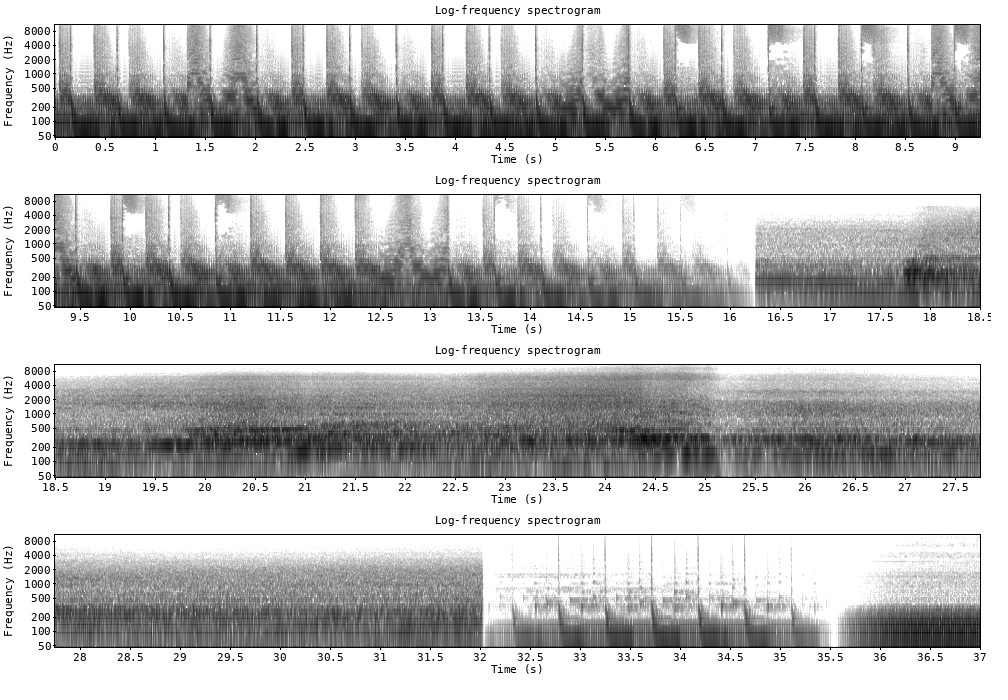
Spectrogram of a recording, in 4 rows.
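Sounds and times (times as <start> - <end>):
car engine revving: 16.2 - 32.1.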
